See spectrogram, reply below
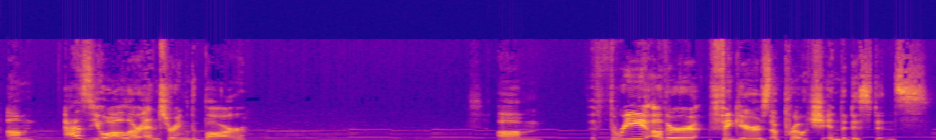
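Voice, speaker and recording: A woman's voice: fairly high pitch, animated, unhurried, a bit bright, faint music behind. A woman narrating a tabletop game as game master, casual and often laughing.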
